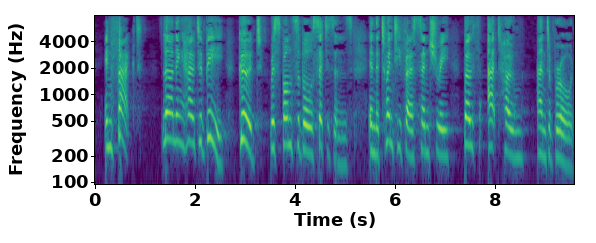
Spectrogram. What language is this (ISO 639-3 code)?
eng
